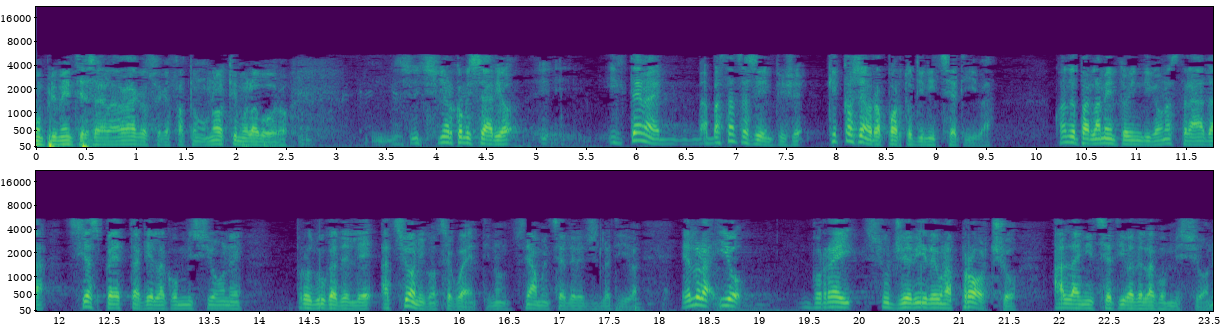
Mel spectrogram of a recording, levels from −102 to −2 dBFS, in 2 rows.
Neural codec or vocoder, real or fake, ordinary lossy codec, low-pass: none; real; MP3, 24 kbps; 5.4 kHz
